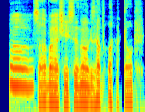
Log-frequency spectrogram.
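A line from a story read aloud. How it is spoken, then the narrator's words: Mocking laugh. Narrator (Russian): издевательски засмеялся Эльм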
